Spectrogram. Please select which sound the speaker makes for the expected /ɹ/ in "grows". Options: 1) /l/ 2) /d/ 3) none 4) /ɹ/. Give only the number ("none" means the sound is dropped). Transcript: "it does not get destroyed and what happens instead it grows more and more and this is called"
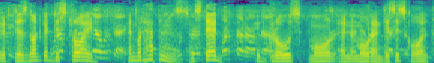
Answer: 4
